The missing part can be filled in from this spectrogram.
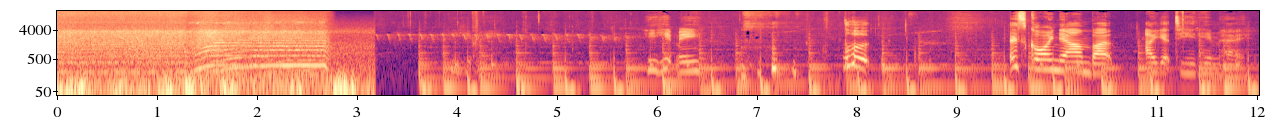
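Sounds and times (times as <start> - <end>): drone propeller whirr: 0.0 - 3.2
motor whine rising in pitch: 0.0 - 3.2.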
